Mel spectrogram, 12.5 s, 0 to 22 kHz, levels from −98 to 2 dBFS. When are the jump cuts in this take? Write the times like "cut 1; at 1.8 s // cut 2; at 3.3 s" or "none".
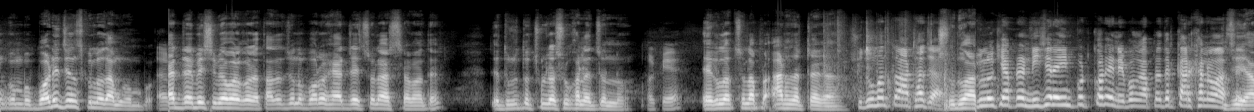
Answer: cut 1; at 1.7 s // cut 2; at 9.8 s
